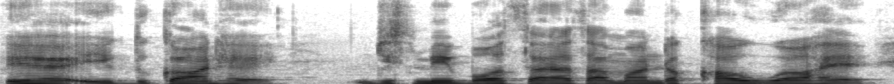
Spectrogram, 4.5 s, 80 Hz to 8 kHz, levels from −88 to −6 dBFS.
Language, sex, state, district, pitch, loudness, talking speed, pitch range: Hindi, male, Uttar Pradesh, Lalitpur, 150 Hz, -16 LUFS, 145 wpm, 145-155 Hz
